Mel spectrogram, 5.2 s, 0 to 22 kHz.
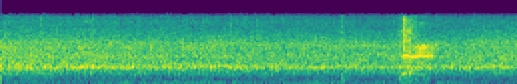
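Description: A steady, distant roar of a stadium crowd in the NCAA 26 college football video game fills the air evenly, with a brief sharp thud and a faint whistle-like tone near the end.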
